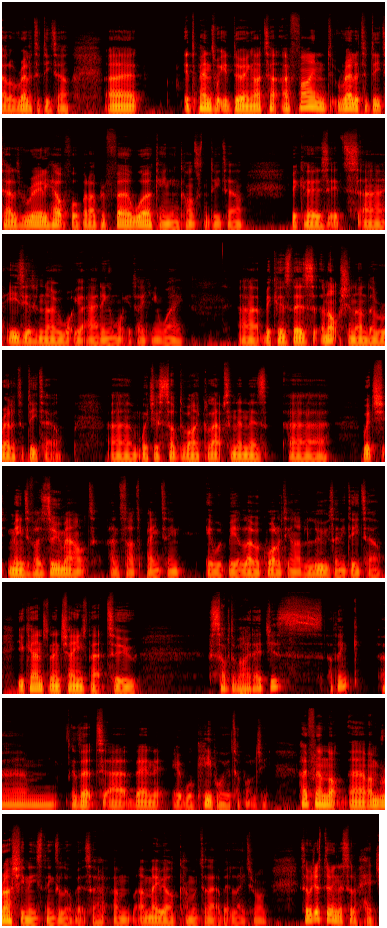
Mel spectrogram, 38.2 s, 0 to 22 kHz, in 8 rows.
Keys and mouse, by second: 2.8-5.5 drag, 5.5-6.9 middle drag, 6.9-9.4 drag, 9.4 middle click, 10.0-11.2 drag, 11.2 middle click, 11.9-34.9 drag, 34.9 middle click, 35.7 click, 36.2 middle click, 36.9 click, 37.1 middle click, 37.7 click.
